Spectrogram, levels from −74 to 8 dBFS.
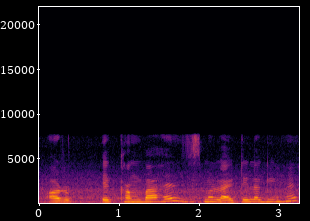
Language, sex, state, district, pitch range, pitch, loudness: Hindi, female, Uttar Pradesh, Lucknow, 205-235 Hz, 220 Hz, -17 LUFS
